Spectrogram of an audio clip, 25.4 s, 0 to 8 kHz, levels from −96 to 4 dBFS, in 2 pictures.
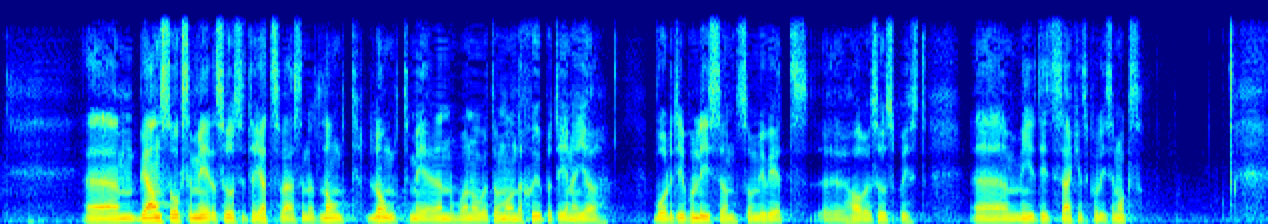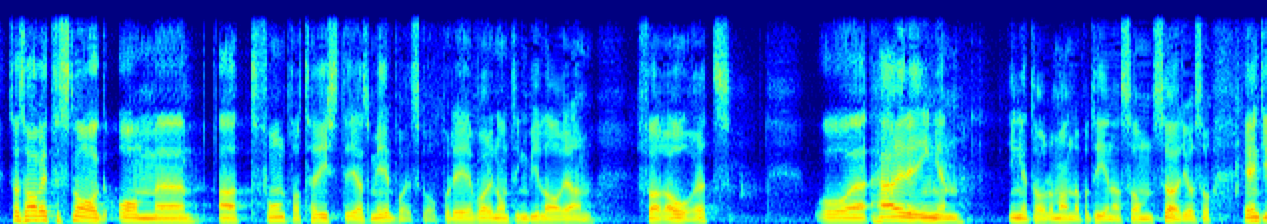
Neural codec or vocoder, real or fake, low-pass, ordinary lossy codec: codec, 16 kHz in and 24 kHz out, 1 kbps, XY-Tokenizer; fake; 7.2 kHz; none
